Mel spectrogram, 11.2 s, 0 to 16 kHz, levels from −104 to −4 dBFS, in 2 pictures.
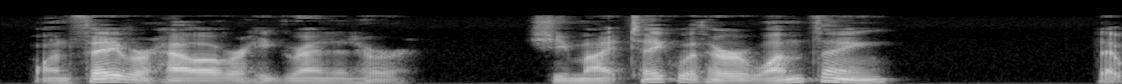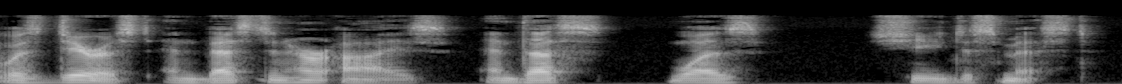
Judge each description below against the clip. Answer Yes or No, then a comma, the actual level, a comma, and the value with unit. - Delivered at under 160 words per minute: Yes, average, 145 wpm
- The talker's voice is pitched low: Yes, very low, 90 Hz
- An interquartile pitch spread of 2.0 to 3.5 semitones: Yes, narrow, 2.5 semitones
